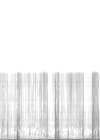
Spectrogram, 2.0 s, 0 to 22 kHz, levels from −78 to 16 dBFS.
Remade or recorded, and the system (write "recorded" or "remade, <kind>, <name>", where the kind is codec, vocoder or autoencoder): remade, vocoder, BigVGAN v2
